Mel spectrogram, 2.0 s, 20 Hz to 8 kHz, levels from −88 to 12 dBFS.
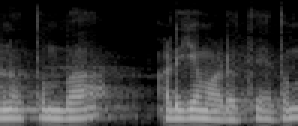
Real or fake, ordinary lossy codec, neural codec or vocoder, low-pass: real; none; none; none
